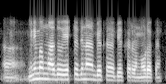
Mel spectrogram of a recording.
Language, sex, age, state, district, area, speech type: Kannada, male, 18-30, Karnataka, Bellary, rural, conversation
